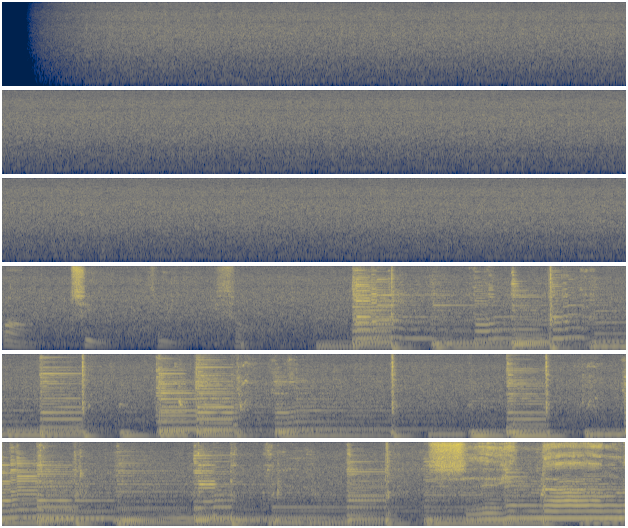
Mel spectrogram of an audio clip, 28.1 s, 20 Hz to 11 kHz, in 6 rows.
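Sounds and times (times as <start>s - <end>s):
waterfall roaring: 0.2s - 28.0s.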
